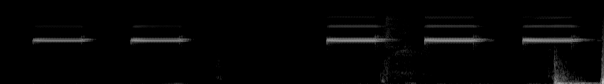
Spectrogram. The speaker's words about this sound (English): That was our fire alarm, and they came and said it's not a test.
